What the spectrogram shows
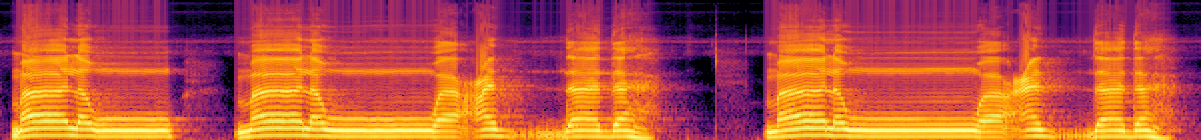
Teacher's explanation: huruf tanwin an bertemu dengan waw bertasdid, maka tanwin annya melebur menghilang ke huruf waw ya. Malau.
